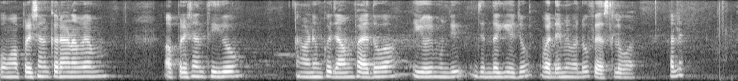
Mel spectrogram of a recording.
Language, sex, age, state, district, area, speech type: Sindhi, other, 60+, Maharashtra, Thane, urban, spontaneous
